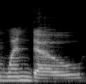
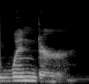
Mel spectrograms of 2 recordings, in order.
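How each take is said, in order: First: The word ends in a clear 'oh' sound. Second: The word ends in an 'er' sound. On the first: This is the standard pronunciation. "Most people don't say window" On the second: This is the local Kentucky dialect form. "they say winder"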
